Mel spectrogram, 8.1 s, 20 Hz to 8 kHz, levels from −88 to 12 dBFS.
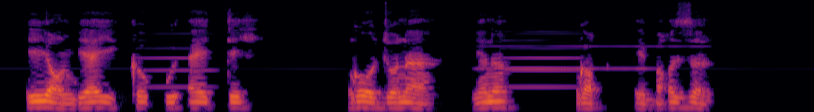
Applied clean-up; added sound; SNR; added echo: classical method spectral subtraction.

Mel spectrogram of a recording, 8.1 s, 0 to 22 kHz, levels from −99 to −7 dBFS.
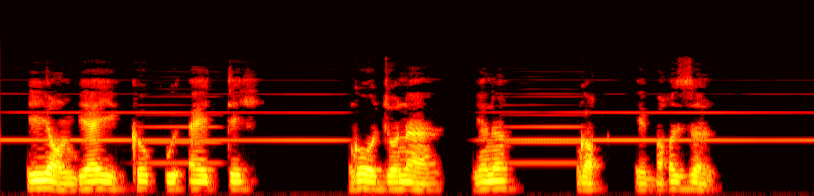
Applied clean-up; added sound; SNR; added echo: none; Wind instrument, woodwind instrument + Wind instrument, woodwind instrument; 19 dB; none.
